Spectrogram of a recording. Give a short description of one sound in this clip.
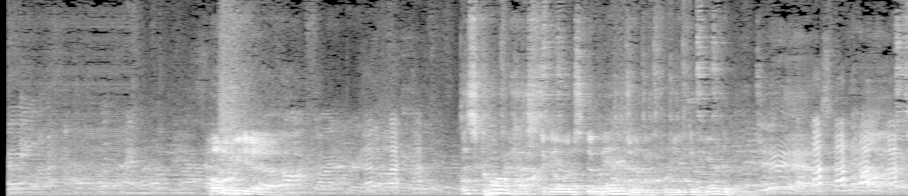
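A live band plays.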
